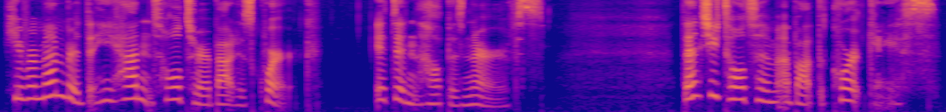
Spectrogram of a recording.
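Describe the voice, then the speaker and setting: A woman narrates a story in a fairly high voice with noticeable vocal fry. The sound is dry and close, and she reads expressively, dropping in wry asides. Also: very animated, normal speed, no room sound. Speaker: podfic reader. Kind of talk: fan fiction narration, read aloud.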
